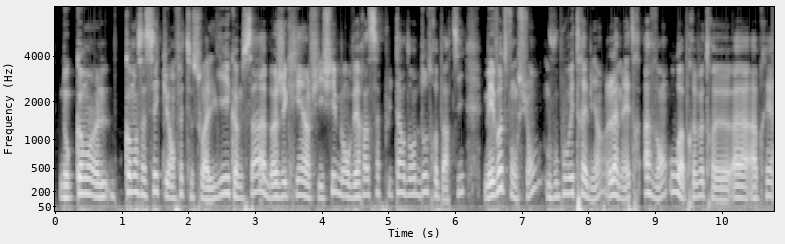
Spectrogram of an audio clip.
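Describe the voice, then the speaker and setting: Halting young man explaining code. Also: mid-range voice, darkish tone, no room sound, clean studio sound. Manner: halting, many fillers and self-corrections. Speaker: programming tutor. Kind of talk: screen-recorded coding tutorial.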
